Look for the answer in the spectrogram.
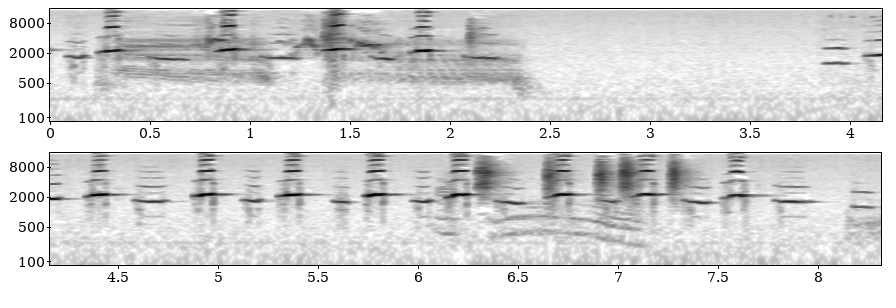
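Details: Attention-loving female cockatiel kept as a pet, warbling mixed whistles and chirps, then after a short pause a steady series of quick whistled notes alternating high and low, about two per second.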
